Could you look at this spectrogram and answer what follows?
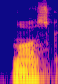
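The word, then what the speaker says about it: mosque: है मॉस्क एम ओ एस क्यू यू ई मॉस्क देखो इसमें ये वर्ड जो है जो रेड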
